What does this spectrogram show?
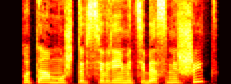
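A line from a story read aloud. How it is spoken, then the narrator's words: Snide question. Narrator (Russian): ехидно спросила Саша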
